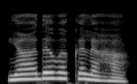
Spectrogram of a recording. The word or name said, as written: ಯಾದವೀಕಲಹ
